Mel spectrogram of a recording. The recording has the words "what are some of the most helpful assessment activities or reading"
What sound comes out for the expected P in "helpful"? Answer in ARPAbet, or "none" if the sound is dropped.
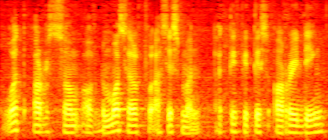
none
